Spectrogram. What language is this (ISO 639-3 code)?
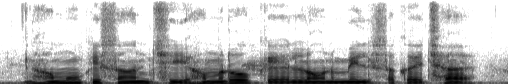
mai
